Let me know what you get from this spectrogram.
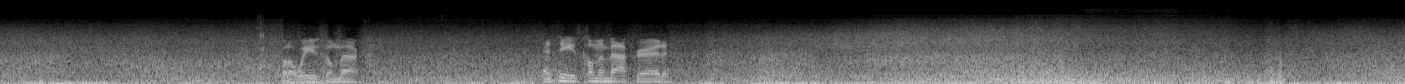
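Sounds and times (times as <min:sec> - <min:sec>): surf breaking on shore: 0:00.0 - 0:14.0
wind buffeting microphone: 0:00.0 - 0:14.0.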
